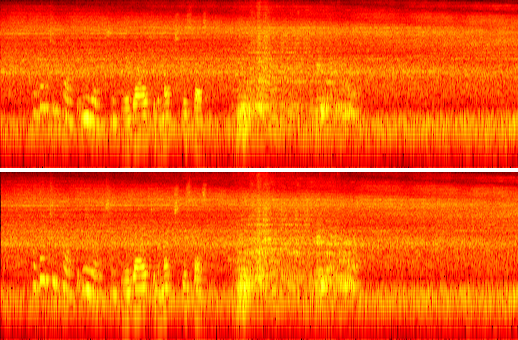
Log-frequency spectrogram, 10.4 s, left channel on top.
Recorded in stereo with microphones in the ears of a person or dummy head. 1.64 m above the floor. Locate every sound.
0.7 s a woman speaking: 55° right (ahead or behind), 1.1 m; by 2.3 s 70° right (ahead or behind), 1.6 m
2.4 s a man speaking: 60° right (ahead or behind), 3.5 m
4.6 s a toilet flushing: 35° right (ahead or behind), 1.0 m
